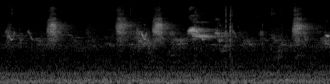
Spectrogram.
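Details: Several buff chicken chicks give sharp, high chirps spaced irregularly, some doubled, with a few softer peeps and a faint hum in the background.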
